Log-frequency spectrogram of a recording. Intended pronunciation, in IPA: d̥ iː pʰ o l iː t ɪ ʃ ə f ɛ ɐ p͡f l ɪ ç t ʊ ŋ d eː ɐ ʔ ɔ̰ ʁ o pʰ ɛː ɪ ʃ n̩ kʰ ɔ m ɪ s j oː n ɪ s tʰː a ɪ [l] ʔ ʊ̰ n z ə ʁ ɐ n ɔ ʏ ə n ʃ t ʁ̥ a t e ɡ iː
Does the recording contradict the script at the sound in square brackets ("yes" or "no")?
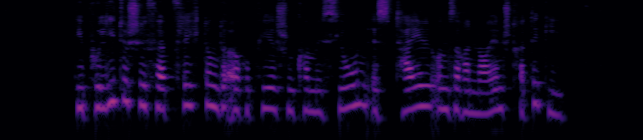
no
